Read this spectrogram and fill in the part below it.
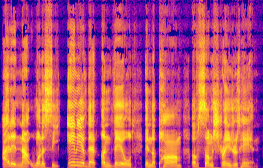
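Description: A man's voice: a little high, lively intonation, normal speed, pushed and bright, smooth, dry recording, studio quality. A man hosting a podcast, giving casual opinion commentary in colloquial, slangy language and repeating phrases for emphasis. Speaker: podcast host.

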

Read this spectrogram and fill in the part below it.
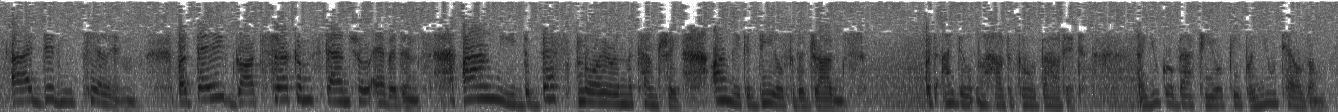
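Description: A woman's voice: medium pitch, lively intonation, moderate pace, natural voice. Woman playing a shrewd, theatrical actress, swooping delivery. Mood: bargaining, threatening. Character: shrewd, cool-headed actress ex-wife, manipulative and coaxing. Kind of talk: radio drama acting. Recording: muffled, noisy old radio recording.

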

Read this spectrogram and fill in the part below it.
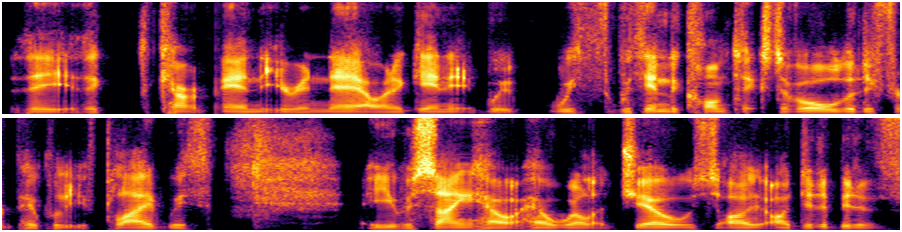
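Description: Man, lowish voice, casual interviewer, tentative phrasing, close dry sound. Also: flat delivery, brisk, creaky, a bit bright, no echo. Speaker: podcast interviewer.

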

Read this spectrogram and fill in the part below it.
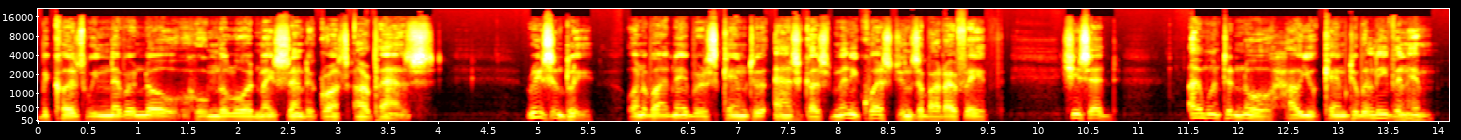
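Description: A man with a fairly low voice gives a scripted dramatic reading of a personal testimony. The sound is close and dry, with faint music underneath. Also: no echo. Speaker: dramatic reader.

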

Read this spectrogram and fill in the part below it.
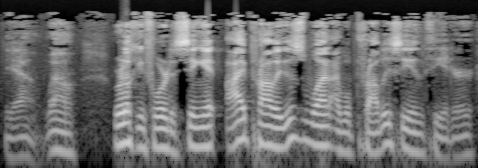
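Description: Guy hosting a casual podcast, kinda raspy low voice, really dry close sound. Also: expressive, fast talker, no echo. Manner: chatty, enthusiastic, asks his co-host questions. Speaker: podcast co-host. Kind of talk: casual sci-fi news chat.

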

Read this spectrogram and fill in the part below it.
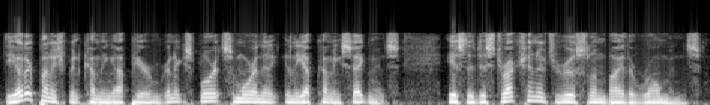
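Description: A man's voice: medium pitch, no room sound. A man speaking as a guest commentator in a radio Bible discussion, explaining didactically and quoting scripture. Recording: slightly dull, band-limited radio sound.

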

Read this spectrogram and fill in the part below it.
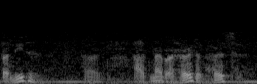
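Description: An actor playing a formal, deferential, prim butler in a 1940s radio drama, on a muffled old recording. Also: male voice, extremely low pitch, sing-song, brisk, slight background noise, exaggerated voice. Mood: deferential, earnest. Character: proper, deferential male butler.

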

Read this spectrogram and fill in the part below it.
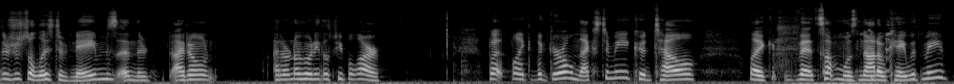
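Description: Young woman, podcast co-host, wry and profane, crisp smooth voice, dry close sound. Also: medium pitch, no echo. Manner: wry, profane, quick storytelling. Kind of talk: casual chat. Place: apartment.

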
